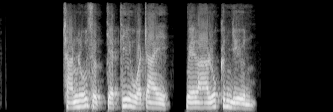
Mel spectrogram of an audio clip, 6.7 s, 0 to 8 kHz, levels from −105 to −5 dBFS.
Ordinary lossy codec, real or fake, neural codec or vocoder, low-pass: MP3, 48 kbps; fake; vocoder, 44.1 kHz, 128 mel bands every 512 samples, BigVGAN v2; 7.2 kHz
